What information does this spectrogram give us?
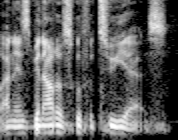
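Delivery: ordinary delivery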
